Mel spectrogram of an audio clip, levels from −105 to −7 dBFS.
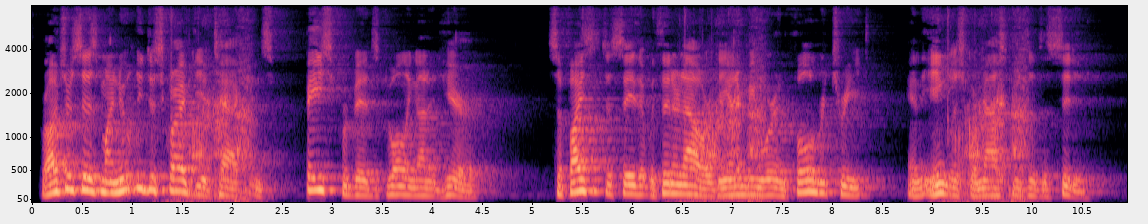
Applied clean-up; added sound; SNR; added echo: none; Dog; 12 dB; reverberation time 0.9 s.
